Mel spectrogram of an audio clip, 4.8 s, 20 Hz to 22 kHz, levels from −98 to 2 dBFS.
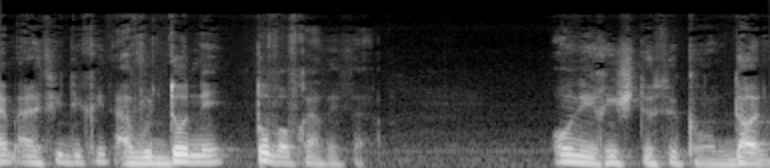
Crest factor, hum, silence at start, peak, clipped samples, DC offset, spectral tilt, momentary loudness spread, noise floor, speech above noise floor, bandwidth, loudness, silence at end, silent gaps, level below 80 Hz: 18 dB; none; 0 s; -2 dBFS; under 0.1%; under 0.1%; -7.5 dB/octave; 14 LU; -54 dBFS; 35 dB; 15.5 kHz; -20 LUFS; 0 s; none; -44 dBFS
